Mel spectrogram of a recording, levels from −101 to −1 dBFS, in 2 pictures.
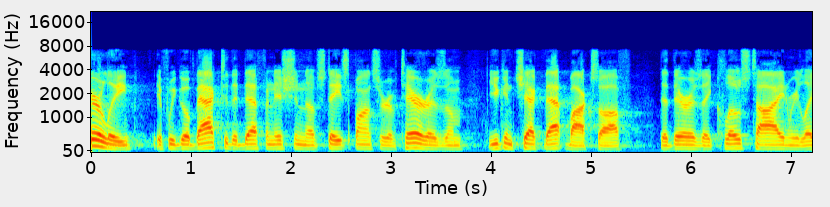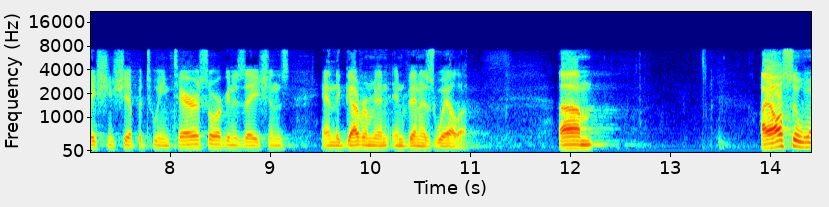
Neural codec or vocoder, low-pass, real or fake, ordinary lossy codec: none; 7.2 kHz; real; Opus, 64 kbps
